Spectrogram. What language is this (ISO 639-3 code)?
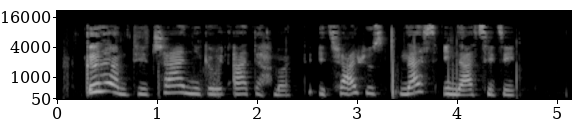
abk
